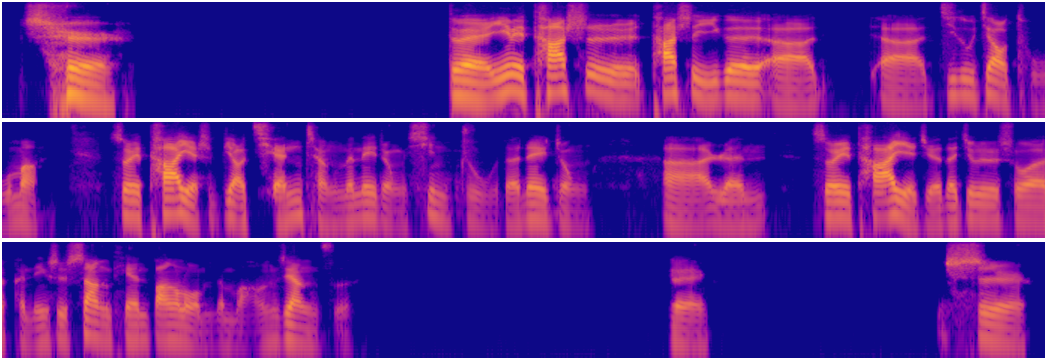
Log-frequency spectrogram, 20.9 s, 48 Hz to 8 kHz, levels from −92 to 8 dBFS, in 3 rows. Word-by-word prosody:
是。 115 Hz, -10 st, +4 dB, 2.2 s
对， 120 Hz, -4 st, +7 dB
因 155 Hz, +5 st, +4 dB
为 155 Hz, -, +6 dB
她 155 Hz, 0 st, +7 dB
是 130 Hz, -10 st, -3 dB
她 140 Hz, +1 st, +8 dB
是 140 Hz, -, -6 dB
一 115 Hz, 0 st, -6 dB
个， 120 Hz, -3 st, +4 dB
呃， 90 Hz, -2 st, -1 dB, 0.5 s
呃， 85 Hz, -1 st, -4 dB
基 135 Hz, -, -13 dB
督 130 Hz, -2 st, -9 dB
教 -, -, +1 dB
徒 -, -, -22 dB
嘛， -, -, -3 dB, 0.5 s
所 130 Hz, -, -2 dB
以 -, -, -2 dB
她 140 Hz, 0 st, +7 dB
也 -, -, +1 dB
是 105 Hz, -, -17 dB
比 -, -, -13 dB
较 -, -, 0 dB
虔 125 Hz, +2 st, -5 dB
诚 90 Hz, -4 st, -11 dB
的 100 Hz, -, -8 dB
那 115 Hz, +1 st, -5 dB
种 85 Hz, -4 st, -13 dB
信 110 Hz, 0 st, -13 dB
主 85 Hz, -5 st, -21 dB
的 90 Hz, -, -8 dB
那 110 Hz, -2 st, -2 dB
种， 80 Hz, -3 st, -14 dB, 0.5 s
呃， 85 Hz, -2 st, -4 dB
人。 85 Hz, +1 st, -8 dB, 0.3 s
所 120 Hz, 0 st, 0 dB
以 120 Hz, -, +2 dB
她 -, -, +4 dB
也 -, -, 0 dB
觉 95 Hz, -, -9 dB
得 100 Hz, -, -5 dB
就 115 Hz, -, -9 dB
是 105 Hz, -1 st, -7 dB
说 100 Hz, -1 st, -5 dB
肯 -, -, -18 dB
定 95 Hz, +1 st, -14 dB
是 110 Hz, -, -10 dB
上 115 Hz, -4 st, -1 dB
天 105 Hz, +1 st, -8 dB
帮 105 Hz, 0 st, -1 dB
了 -, -, -4 dB
我 -, -, -6 dB
们 80 Hz, -, -29 dB
的 -, -, -17 dB
忙 85 Hz, +4 st, -21 dB
这 -, -, -2 dB
样 90 Hz, -3 st, -1 dB
子。 -, -, -22 dB, 2.1 s
对。 85 Hz, -2 st, -7 dB, 1.6 s
是。 100 Hz, -6 st, -3 dB
105 Hz, 175 characters per minute, -24 LUFS, 90-120 Hz, 2.2 s, 她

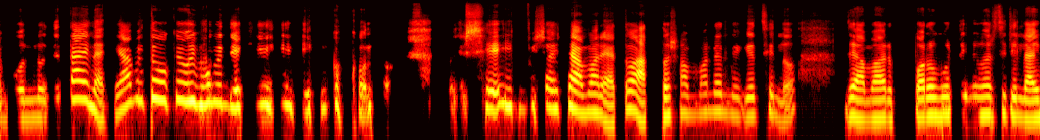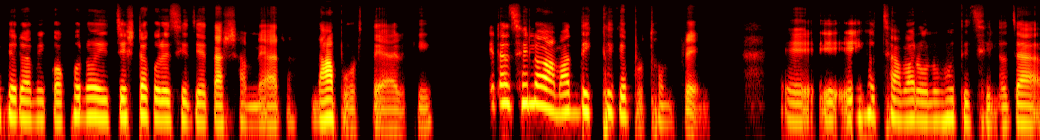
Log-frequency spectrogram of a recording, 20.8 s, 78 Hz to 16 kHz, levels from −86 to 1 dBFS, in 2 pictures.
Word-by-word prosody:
বলল 180 Hz, +1 st, -3 dB, 0.2 s
যে, 190 Hz, -, -11 dB
তাই 370 Hz, 0 st, +7 dB
নাকি? 215 Hz, -, -4 dB
আমি 350 Hz, +2 st, -1 dB
তো -, -, +9 dB
ওকে 355 Hz, +3 st, -2 dB
ওইভাবে 325 Hz, 0 st, +6 dB
দেখিনি 280 Hz, -3 st, -1 dB
কখনো। 290 Hz, -1 st, -4 dB, 1.0 s
সেই 255 Hz, +2 st, +4 dB, 0.3 s
বিষয়টা 270 Hz, -1 st, 0 dB
আমার 225 Hz, 0 st, +1 dB
এত -, -, -18 dB, 0.2 s
আত্মসম্মানে 220 Hz, +3 st, -4 dB
লেগেছিল। 195 Hz, 0 st, -6 dB, 0.7 s
যে -, -, +4 dB
আমার 180 Hz, +1 st, +2 dB, 0.3 s
পরবর্তী 195 Hz, +2 st, +3 dB
ইউনিভার্সিটি 200 Hz, 0 st, -2 dB
লাইফ 180 Hz, +2 st, +3 dB
এর 185 Hz, -, 0 dB
আমি 175 Hz, +1 st, -7 dB
কখনোই 190 Hz, +2 st, 0 dB, 0.2 s
চেষ্টা 185 Hz, +2 st, +2 dB
করেছি 170 Hz, -1 st, 0 dB
যে 160 Hz, -, -1 dB
তার 150 Hz, 0 st, +2 dB
সামনে 140 Hz, -3 st, -9 dB
আর -, -, -5 dB, 0.4 s
না 180 Hz, -, +10 dB
পড়তে 125 Hz, -, -11 dB, 0.2 s
আরকি। 120 Hz, +2 st, -14 dB, 0.7 s
এটা 320 Hz, +2 st, +2 dB
ছিল 320 Hz, 0 st, +2 dB, 0.2 s
আমার 225 Hz, +1 st, +2 dB
দিক 230 Hz, -2 st, +2 dB
থেকে 220 Hz, -3 st, -1 dB
প্রথম 150 Hz, -, -13 dB, 0.2 s
প্রেম। -, -, -4 dB, 0.9 s
এ -, -, -5 dB, 0.3 s
এই, 165 Hz, -, -3 dB, 0.2 s
এই 185 Hz, -, -11 dB
হচ্ছে 190 Hz, 0 st, -8 dB
আমার 175 Hz, +1 st, -3 dB
অনুভূতি 165 Hz, 0 st, -5 dB
ছিল 140 Hz, -, -10 dB, 0.2 s
যা 150 Hz, -1 st, +2 dB
200 Hz, 140 wpm, -24 LUFS, 175-255 Hz, 1.0 s, না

